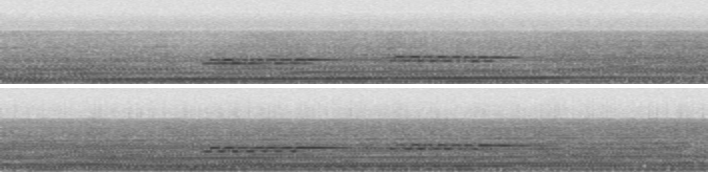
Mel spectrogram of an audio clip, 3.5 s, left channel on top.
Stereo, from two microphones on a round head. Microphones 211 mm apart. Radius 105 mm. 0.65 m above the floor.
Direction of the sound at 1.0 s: Centre (ahead or behind).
